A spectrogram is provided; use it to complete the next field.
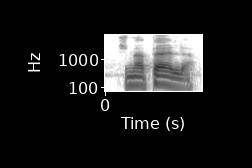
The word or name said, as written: je m'appelle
